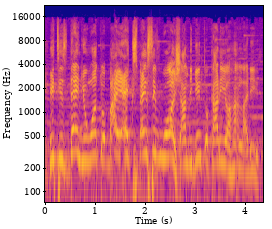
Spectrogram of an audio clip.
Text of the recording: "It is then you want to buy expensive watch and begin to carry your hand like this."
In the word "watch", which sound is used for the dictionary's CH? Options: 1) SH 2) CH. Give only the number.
1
